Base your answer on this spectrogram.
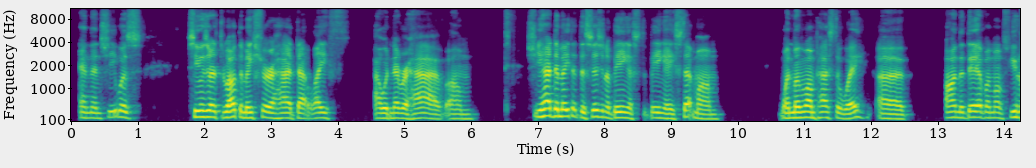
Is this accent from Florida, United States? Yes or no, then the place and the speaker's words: yes; Florida, United States; also born or lived in Puerto Rico; I actually was born in Puerto Rico, and then I went to uh, Florida. Then I was there for a couple years until I was about eight years old.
